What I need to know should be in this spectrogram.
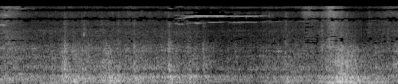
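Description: Trash tumbles and thuds into a garbage truck.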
